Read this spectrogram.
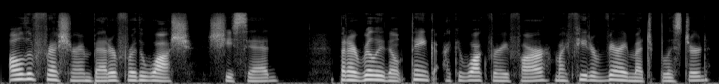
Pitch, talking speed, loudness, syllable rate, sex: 180 Hz, 215 wpm, -18 LUFS, 5.6 syllables/s, female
